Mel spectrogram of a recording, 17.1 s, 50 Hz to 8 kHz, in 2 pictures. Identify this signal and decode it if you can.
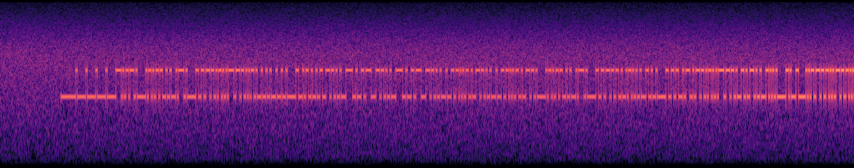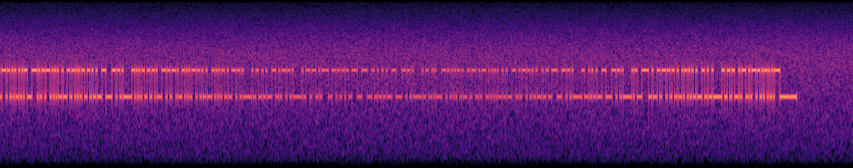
RTTY (75 baud, 850 Hz shift), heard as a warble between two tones, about 1800 Hz centre, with radio static and fading. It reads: DL3I DE SQ1CPW 579 579 740 740 DL3I PD0ICN DE UA4GVS R R FB YURI. RIG HR 40 W, ANT LOOP. WX SUNNY, 29 C. BTU PD0ICN DE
